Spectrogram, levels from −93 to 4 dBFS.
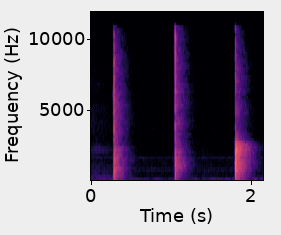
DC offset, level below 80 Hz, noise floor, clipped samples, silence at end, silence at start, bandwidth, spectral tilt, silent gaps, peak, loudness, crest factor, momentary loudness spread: under 0.1%; -66 dBFS; -77 dBFS; under 0.1%; 0.15 s; 0.25 s; 11.5 kHz; -1.5 dB/octave; none; -6 dBFS; -35 LUFS; 34 dB; 10 LU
